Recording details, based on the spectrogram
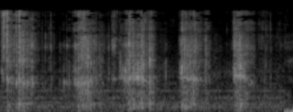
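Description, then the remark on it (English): Noisy chewing of chicken with the mouth open, crunchy, smacking bites repeating about twice a second for three seconds and no one speaking. “Ah, will you please chew with your mouth shut?”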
